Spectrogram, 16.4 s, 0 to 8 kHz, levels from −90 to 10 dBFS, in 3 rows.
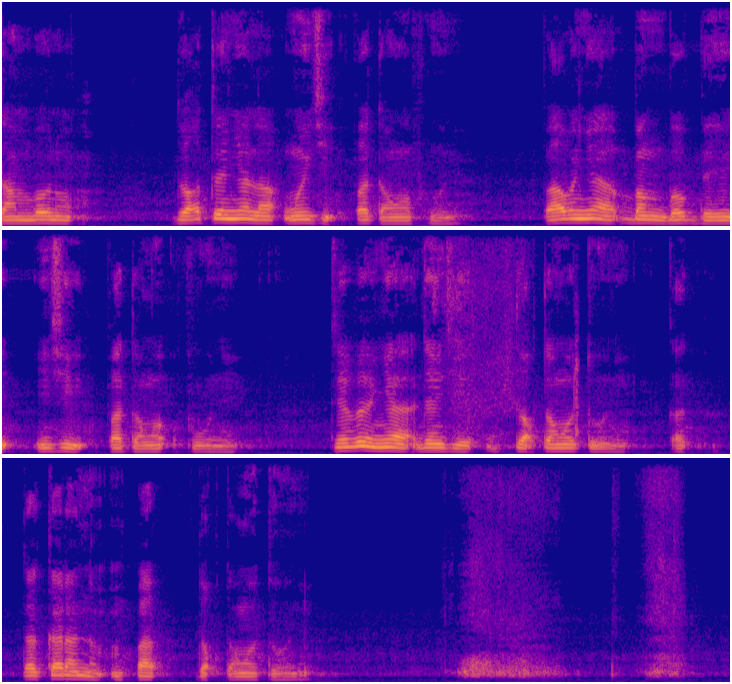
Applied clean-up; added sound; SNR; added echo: none; none; none; none.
